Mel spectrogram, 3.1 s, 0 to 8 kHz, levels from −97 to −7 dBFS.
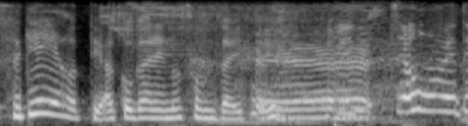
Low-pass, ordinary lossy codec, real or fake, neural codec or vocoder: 7.2 kHz; Opus, 24 kbps; real; none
